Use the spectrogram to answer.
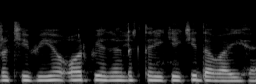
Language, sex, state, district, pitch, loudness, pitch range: Hindi, female, Uttarakhand, Uttarkashi, 190 Hz, -27 LUFS, 185-195 Hz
